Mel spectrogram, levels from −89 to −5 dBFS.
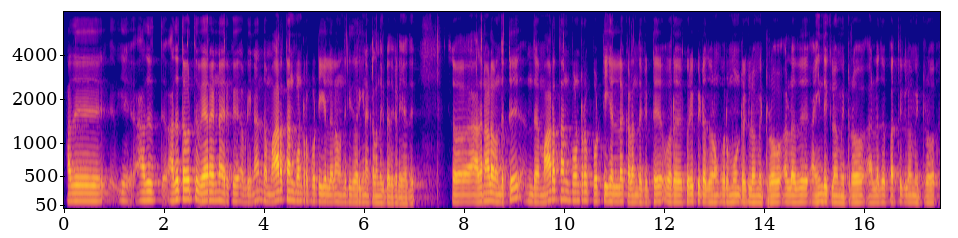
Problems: background sounds at intervals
